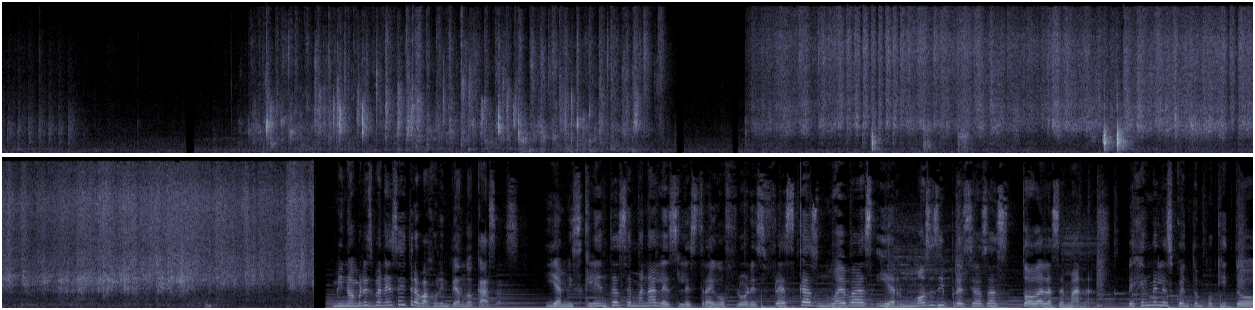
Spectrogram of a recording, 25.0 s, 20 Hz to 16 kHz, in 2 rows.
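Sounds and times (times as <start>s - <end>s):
brush scrubbing tile floor: 7.4s - 15.6s.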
